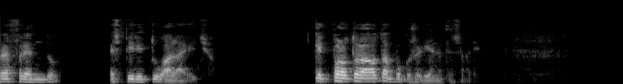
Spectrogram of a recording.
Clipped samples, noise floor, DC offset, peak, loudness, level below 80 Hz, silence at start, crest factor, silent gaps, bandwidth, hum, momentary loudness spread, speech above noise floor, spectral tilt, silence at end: under 0.1%; -57 dBFS; under 0.1%; -4 dBFS; -23 LUFS; -66 dBFS; 0 s; 22 dB; 0.64-0.74 s, 0.84-1.09 s, 2.26-3.01 s; 8.8 kHz; none; 21 LU; 34 dB; -6.5 dB/octave; 1.65 s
